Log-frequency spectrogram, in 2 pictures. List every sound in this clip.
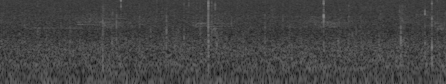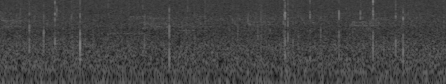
Red-eyed Vireo, Hermit Thrush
